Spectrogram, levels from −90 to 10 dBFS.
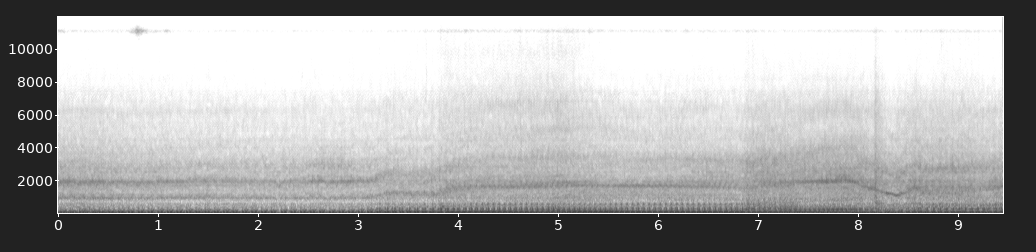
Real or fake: fake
